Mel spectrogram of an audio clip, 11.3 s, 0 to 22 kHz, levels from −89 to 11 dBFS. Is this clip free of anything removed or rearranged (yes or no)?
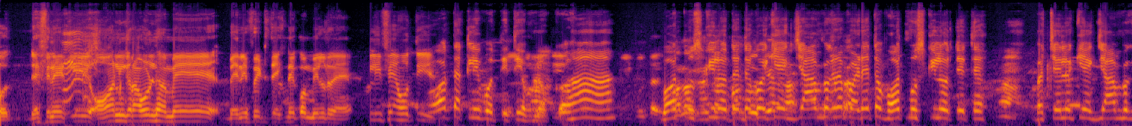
no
